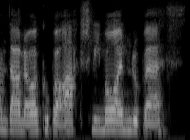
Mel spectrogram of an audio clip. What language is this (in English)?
Welsh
